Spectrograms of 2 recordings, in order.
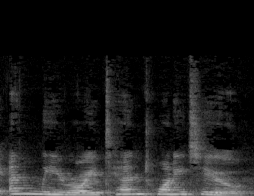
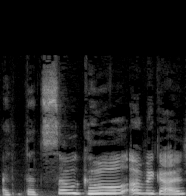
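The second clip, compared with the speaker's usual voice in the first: tearful, emotional gush, high and raised; 5 semitones higher, 5 dB louder than usual. Speaker wrapping up after recommending a woodworker's shop, in tears. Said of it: "I'm like in tears".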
